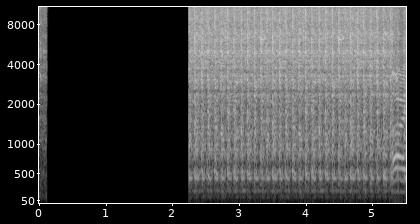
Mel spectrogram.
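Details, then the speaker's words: Misfiring engine disabled from starting (coil or injectors unplugged) and cranked: lopsided cranking beat around 200 pulses a minute, one cylinder with no compression, confirmed by only five of six compression humps on the lab scope. "you crank the engine over and you hear that sound that's that's no compression in one of the cylinders"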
